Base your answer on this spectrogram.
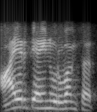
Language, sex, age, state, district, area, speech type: Tamil, male, 30-45, Tamil Nadu, Namakkal, rural, conversation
